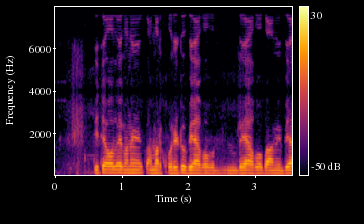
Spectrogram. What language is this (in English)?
Assamese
